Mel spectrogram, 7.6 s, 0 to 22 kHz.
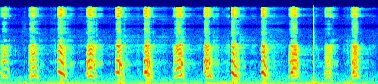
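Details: Male Doberman Spock barking at a helper in protection work, captured from the helper's viewpoint on a GoPro Hero2 headstrap: steady, loud barks repeated roughly every half second, evenly paced throughout.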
